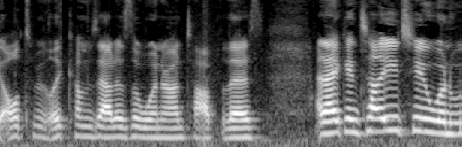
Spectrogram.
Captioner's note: speaking in french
